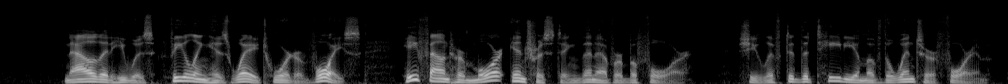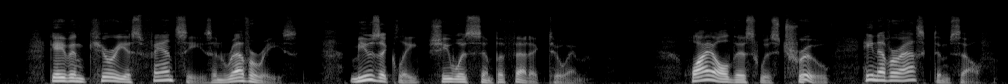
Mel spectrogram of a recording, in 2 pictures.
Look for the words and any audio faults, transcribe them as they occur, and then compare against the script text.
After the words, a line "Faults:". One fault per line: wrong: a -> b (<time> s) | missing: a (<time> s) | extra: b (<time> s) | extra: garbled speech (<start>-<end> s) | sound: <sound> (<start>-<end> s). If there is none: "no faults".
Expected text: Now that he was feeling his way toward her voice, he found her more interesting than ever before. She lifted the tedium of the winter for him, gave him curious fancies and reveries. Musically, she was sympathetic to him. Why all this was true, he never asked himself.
Now that he was feeling his way toward her voice, he found her more interesting than ever before. She lifted the tedium of the winter for him, gave him curious fancies and reveries. Musically, she was sympathetic to him. Why all this was true, he never asked himself.
Faults:
no faults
